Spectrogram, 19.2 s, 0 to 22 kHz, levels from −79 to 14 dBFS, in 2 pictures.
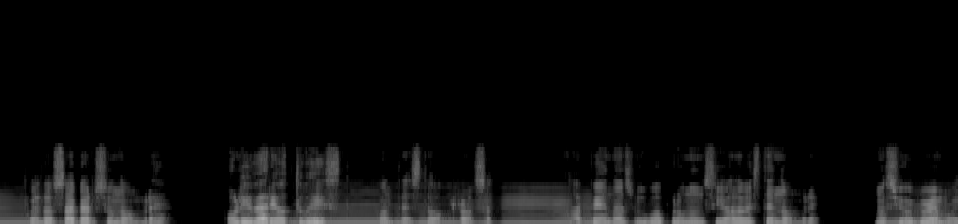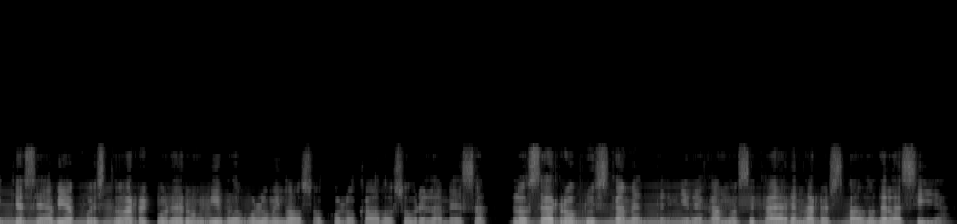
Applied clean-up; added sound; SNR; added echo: neural mask model RNNoise.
